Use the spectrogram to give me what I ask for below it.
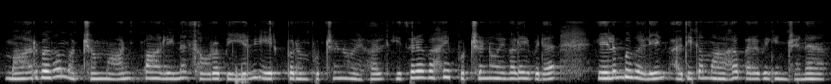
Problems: none marked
